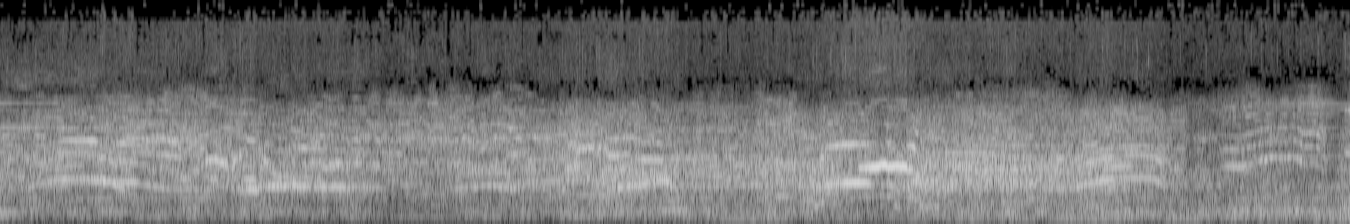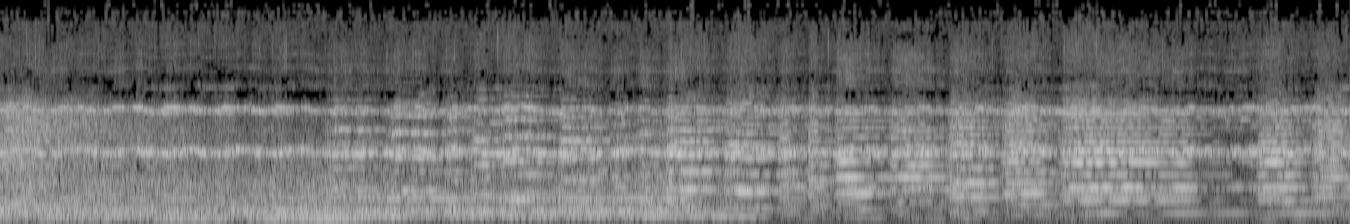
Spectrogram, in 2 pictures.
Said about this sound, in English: Cattle and men everywhere. Cattle tearing about the place with natives in front of them, natives burbling about with cattle ahead.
